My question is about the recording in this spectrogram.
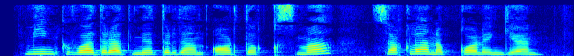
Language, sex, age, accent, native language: Uzbek, female, 18-24, Toshkent shahri, Uzbek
